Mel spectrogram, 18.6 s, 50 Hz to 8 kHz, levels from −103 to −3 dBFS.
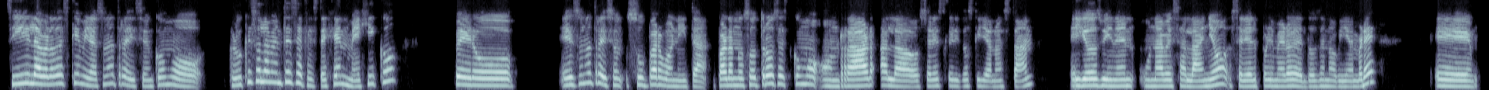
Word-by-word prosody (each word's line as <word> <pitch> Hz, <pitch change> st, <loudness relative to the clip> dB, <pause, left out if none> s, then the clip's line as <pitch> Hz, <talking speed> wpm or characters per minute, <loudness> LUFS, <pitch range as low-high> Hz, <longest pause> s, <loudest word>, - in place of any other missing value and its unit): Sí, 280 Hz, +3 st, +2 dB
la 280 Hz, -2 st, +6 dB
verdad 260 Hz, +1 st, +3 dB
es 275 Hz, -, -6 dB
que, 300 Hz, -, -4 dB
mira, 240 Hz, -6 st, 0 dB
es 205 Hz, -, -12 dB
una 275 Hz, +1 st, -6 dB
tradición 200 Hz, -6 st, -5 dB
como, 225 Hz, -7 st, -1 dB, 0.3 s
creo 230 Hz, +1 st, -3 dB
que 335 Hz, -, -3 dB
solamente 330 Hz, -2 st, +1 dB
se 300 Hz, -2 st, 0 dB
festeja 205 Hz, +2 st, -3 dB
en 270 Hz, -3 st, -1 dB
México, 265 Hz, -, -3 dB, 0.7 s
pero 220 Hz, -4 st, +3 dB, 0.5 s
es 235 Hz, +2 st, 0 dB
una 300 Hz, +2 st, -4 dB
tradición 235 Hz, -7 st, -1 dB
superbonita, 200 Hz, -6 st, -1 dB
para 220 Hz, +1 st, +4 dB
nosotros 240 Hz, +4 st, 0 dB
es 260 Hz, -3 st, -2 dB
como 265 Hz, -1 st, -2 dB
honrar 205 Hz, +2 st, +4 dB
a 220 Hz, 0 st, 0 dB
los 185 Hz, -3 st, +2 dB
seres 205 Hz, +1 st, -5 dB
queridos 195 Hz, -1 st, -7 dB
que 205 Hz, -, -7 dB
ya 185 Hz, -1 st, -2 dB
no 185 Hz, +1 st, -7 dB
están. 190 Hz, +6 st, -4 dB, 0.4 s
Ellos 215 Hz, +1 st, +4 dB
vienen 205 Hz, -1 st, +1 dB
1 200 Hz, 0 st, 0 dB
vez 200 Hz, 0 st, -2 dB
al 195 Hz, -1 st, 0 dB
año, 210 Hz, +7 st, +2 dB
sería 195 Hz, -1 st, -1 dB
el 195 Hz, +1 st, -1 dB
primero 195 Hz, -1 st, -1 dB
y -, -, +2 dB
el 180 Hz, -1 st, -3 dB
2 185 Hz, 0 st, -4 dB
de 200 Hz, -, -5 dB
noviembre, 190 Hz, -, -1 dB, 0.7 s
eh, 190 Hz, -2 st, +3 dB
215 Hz, 160 wpm, -24 LUFS, 195-255 Hz, 0.7 s, la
